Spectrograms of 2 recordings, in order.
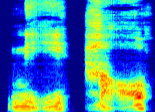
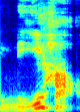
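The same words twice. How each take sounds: First: Both syllables have a low dipping tone. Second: The first syllable rises, the second dips. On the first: The speaker calls it wrong. "two third tone syllables in a row" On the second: The speaker calls it right. "the first one becomes a second tone"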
